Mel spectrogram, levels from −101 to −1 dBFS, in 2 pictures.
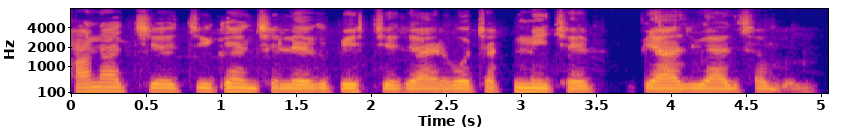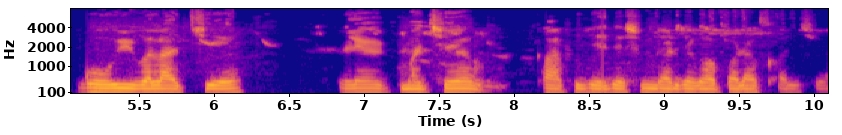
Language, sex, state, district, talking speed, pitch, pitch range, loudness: Maithili, male, Bihar, Darbhanga, 155 wpm, 120 Hz, 115-125 Hz, -24 LUFS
